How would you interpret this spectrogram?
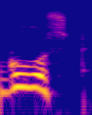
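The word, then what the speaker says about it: ghost: एक डीमन होता है, भूत होता है, घोस्ट, जिसको बोलते हैं गोस्ट। ये एच साइलेंट है इसमें ना, गोस्ट बोलना, घोस्ट नहीं, गोस्ट, है ना।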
